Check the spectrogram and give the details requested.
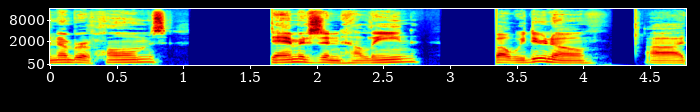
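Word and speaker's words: Helene: video or was it two videos ago I pronounced the hurricane I think I said Helen it's actually Helen um if I would have watched more mainstream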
